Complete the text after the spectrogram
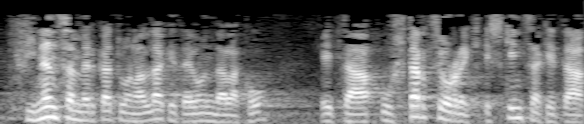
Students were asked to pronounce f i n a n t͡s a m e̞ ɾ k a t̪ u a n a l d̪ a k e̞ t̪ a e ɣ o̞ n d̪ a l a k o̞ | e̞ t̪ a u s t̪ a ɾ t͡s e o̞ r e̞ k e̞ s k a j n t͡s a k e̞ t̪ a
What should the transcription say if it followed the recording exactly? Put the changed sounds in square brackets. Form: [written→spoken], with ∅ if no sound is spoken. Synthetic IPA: f i n a n t͡s a m e̞ ɾ k a t̪ u a n a l d̪ a k e̞ t̪ a e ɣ o̞ n d̪ a l a k o̞ | e̞ t̪ a u s t̪ a ɾ t͡s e o̞ r e̞ k e̞ s k a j n t͡s a k e̞ t̪ a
